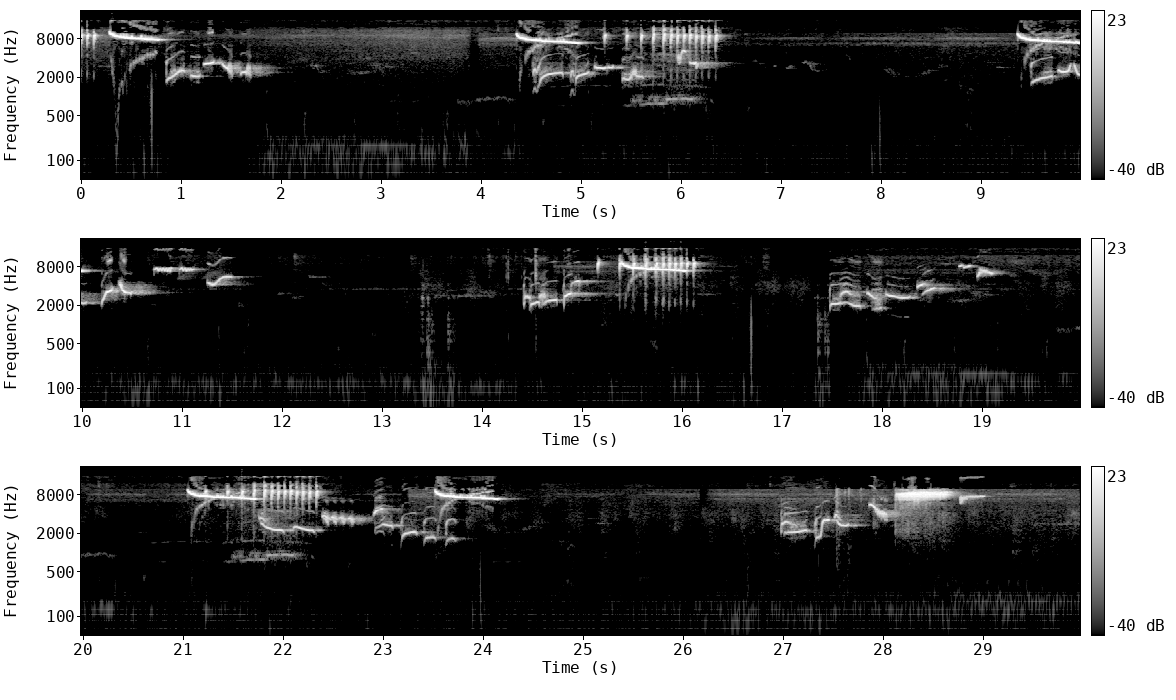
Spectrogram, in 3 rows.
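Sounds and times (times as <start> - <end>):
thrush whistled calls: 0.0 - 1.9, 3.8 - 6.6, 9.4 - 11.6, 14.4 - 16.2, 17.4 - 20.4, 21.0 - 24.5, 27.0 - 29.1.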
